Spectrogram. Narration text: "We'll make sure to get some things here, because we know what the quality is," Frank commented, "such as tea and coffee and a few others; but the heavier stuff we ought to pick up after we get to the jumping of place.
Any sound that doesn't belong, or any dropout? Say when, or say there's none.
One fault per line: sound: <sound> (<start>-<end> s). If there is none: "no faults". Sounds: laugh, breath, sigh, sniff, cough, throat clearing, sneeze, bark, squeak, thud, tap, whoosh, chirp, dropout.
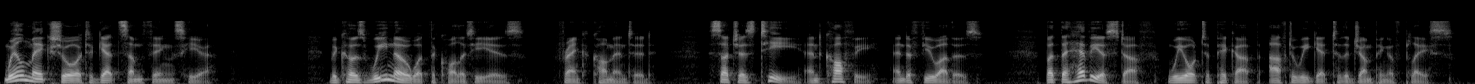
no faults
